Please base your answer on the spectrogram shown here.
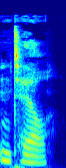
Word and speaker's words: until: wait when speaking fast the first syllable of until is barely pronounced listen to it again don't wait until don't wait until we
